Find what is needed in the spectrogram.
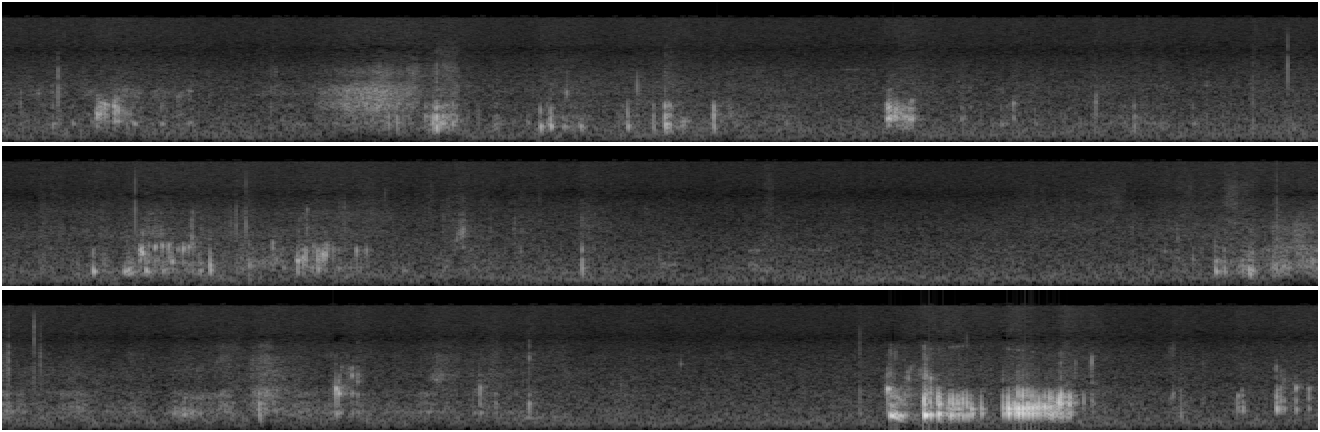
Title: Very loud stomach growling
